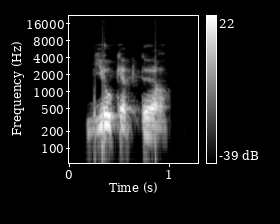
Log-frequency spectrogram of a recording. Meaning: biosensor
- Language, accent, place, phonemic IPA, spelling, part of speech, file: French, France, Lyon, /bjɔ.kap.tœʁ/, biocapteur, noun, LL-Q150 (fra)-biocapteur.wav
